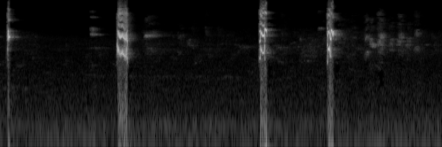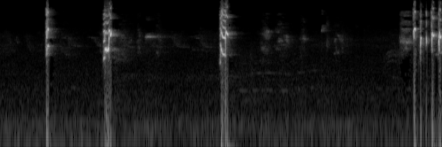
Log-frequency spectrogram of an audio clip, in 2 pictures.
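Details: Lovebird chirping: sharp, shrill, high-pitched chirps spaced a second or two apart, with short quiet gaps and a rapid burst of chatter at the end.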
